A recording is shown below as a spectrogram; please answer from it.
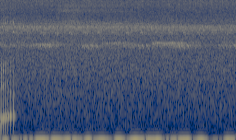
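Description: Insect chorus: a steady high-pitched trill with a second, pulsing trill a little lower, the kind made by crickets and katydids.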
